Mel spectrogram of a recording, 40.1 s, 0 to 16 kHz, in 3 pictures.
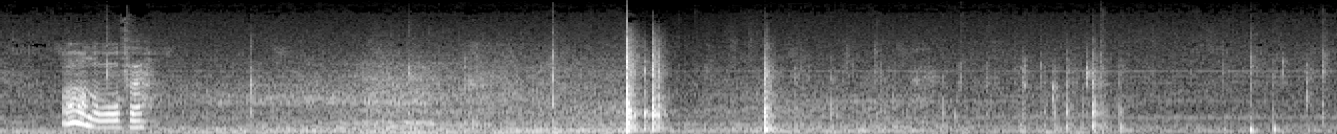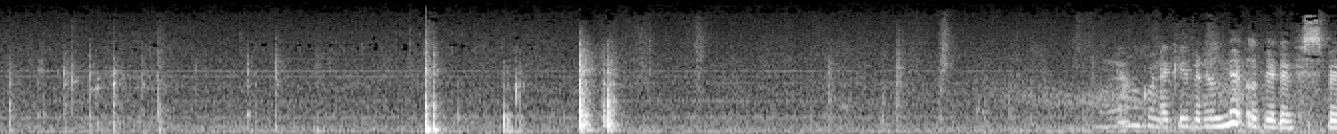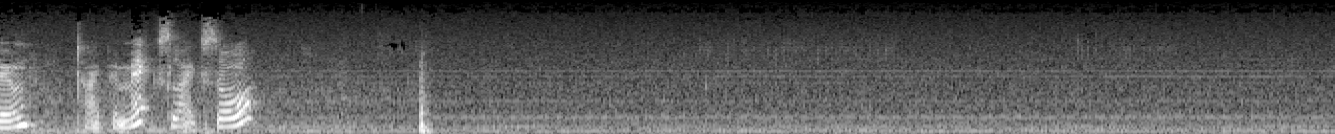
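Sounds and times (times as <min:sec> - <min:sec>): faint steady hum: 0:00.0 - 0:40.0
plastic jugs knocking on worktop: 0:06.2 - 0:06.7, 0:19.2 - 0:19.6.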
